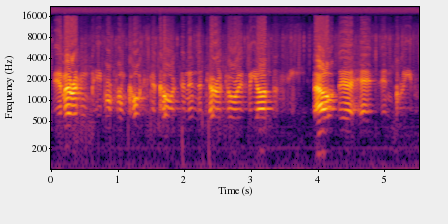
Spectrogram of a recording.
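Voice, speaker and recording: An actor playing a solemn 1920s newsreader, formal and declamatory, heard through a shortwave radio. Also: male voice, high-pitched, fairly even intonation, fairly quick, pushed and bright. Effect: shortwave radio filter. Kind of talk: old-time radio news announcing. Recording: crackly shortwave radio with faint noise.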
